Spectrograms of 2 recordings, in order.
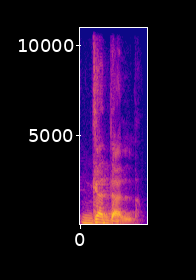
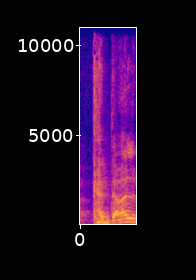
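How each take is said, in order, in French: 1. Le mot commence par un son G. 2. Le mot commence par un son K. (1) "mais gadal" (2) "c'est pas kadal"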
